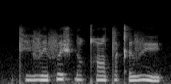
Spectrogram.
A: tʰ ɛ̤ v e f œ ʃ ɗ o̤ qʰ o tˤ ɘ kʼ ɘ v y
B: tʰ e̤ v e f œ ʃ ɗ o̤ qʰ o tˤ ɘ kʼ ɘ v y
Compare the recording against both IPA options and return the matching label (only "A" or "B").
B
